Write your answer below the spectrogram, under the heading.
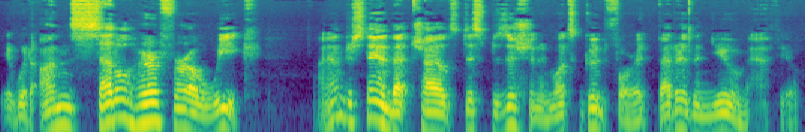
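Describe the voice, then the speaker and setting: A man voicing a stern older woman guardian in a storybook, brisk, tart and scolding. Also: fairly low pitch, lively intonation, slightly rough, low-quality recording. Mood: irritated.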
